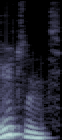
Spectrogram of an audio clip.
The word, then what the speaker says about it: wütend: Make sure to stretch your tongue forward. Say ü. Why are you so angry? Warum bist du so wütend?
